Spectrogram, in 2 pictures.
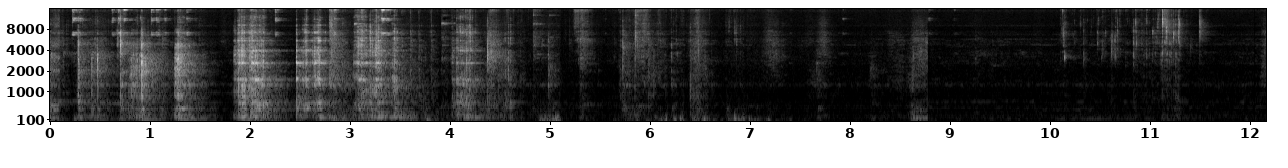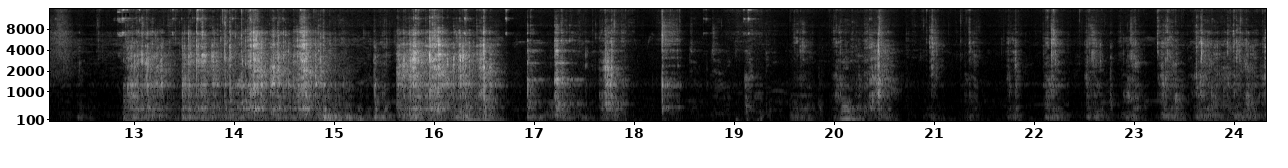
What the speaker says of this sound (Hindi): पानी का 1 कप डाल के बेसिकली आपने इसको घोलना शुरू करना है।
